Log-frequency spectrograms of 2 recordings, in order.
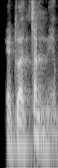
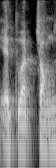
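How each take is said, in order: First: "Edward Chen" with the surname Chen, said as the correction; corrected name Chen. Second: "Edward Chong" said with the wrong surname, Chong; first says "Edward Chong", then corrects it; wrong name Chong. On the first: Pastor corrects the songwriter's name to "Edward Chen". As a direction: set "Edward Chen" right after the slip. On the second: Pastor first names the songwriter "Edward Chong" by mistake. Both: Shown as a demonstration. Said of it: "bukan Chong, Edward Chen".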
